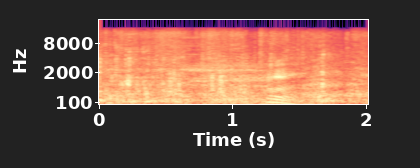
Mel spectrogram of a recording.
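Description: Cow being milked by hand: quick streams of milk squirting into a metal pail of froth, heard as a run of short hissing spurts.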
